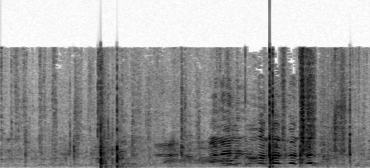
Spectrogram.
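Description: A ball is kicked hard against a hard court.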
